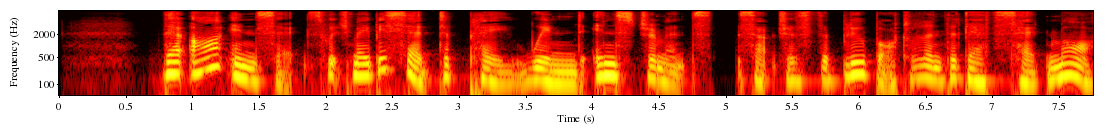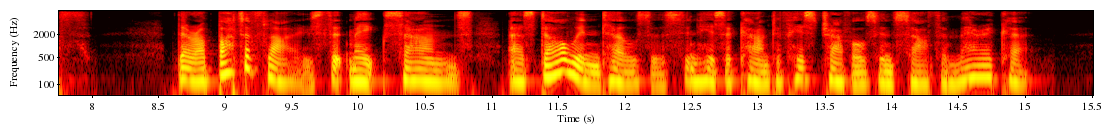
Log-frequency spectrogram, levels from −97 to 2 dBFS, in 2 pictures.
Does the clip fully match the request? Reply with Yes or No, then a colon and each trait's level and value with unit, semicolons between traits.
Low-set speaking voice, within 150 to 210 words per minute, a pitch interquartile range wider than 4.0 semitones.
Yes: low, 125 Hz; average, 155 wpm; average, 5.2 semitones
